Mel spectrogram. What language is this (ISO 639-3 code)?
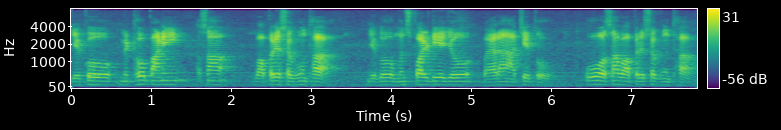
snd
